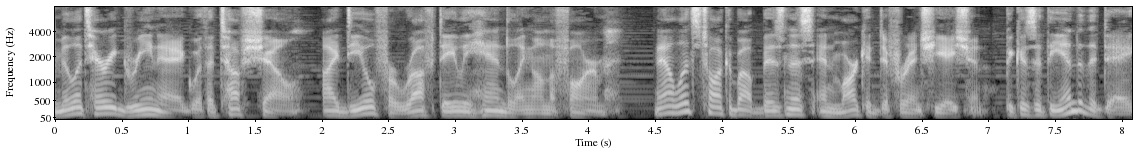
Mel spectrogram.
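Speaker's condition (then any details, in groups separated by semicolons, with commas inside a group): No condition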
